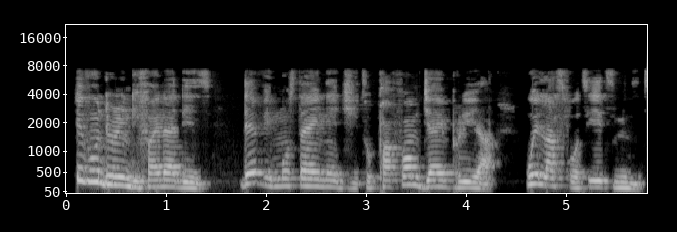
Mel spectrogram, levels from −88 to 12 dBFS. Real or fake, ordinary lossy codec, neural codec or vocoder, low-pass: real; none; none; 7.2 kHz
